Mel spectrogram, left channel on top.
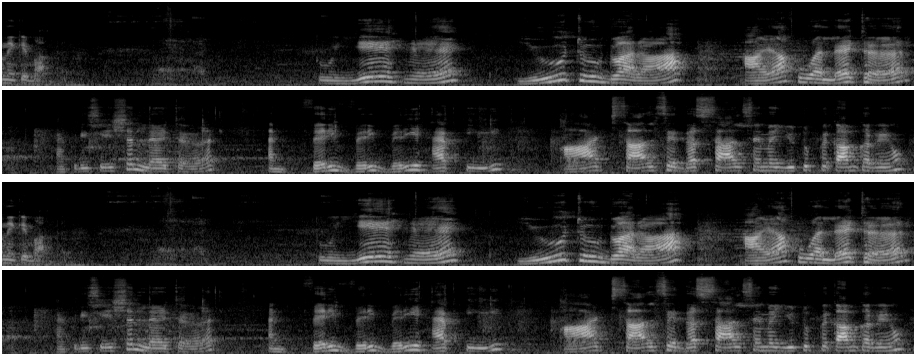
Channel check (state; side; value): normal; both; correlation 0.87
